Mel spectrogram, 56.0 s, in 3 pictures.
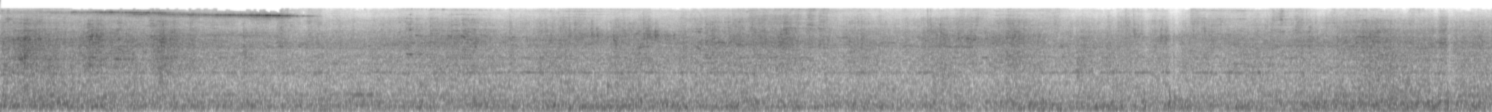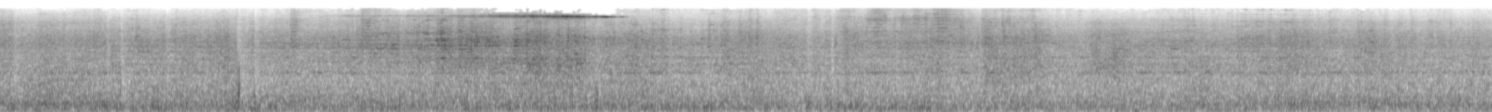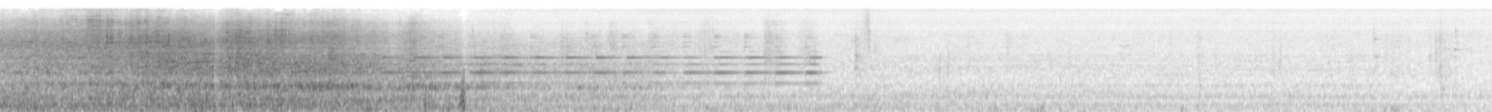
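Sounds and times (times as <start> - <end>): train wheels rumbling on rail: 0.0 - 55.9
high-pitched squeal: 0.2 - 9.1.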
